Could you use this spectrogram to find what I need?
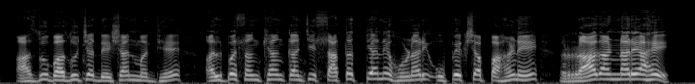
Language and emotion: Marathi, angry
